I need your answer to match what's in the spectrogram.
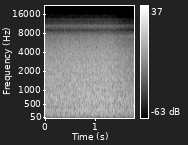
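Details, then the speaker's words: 1995 Ford F-150 replacement blower motor bench-tested on battery jumper leads: even airy whoosh, steady pitch, no rattle, wobble or scraping, much better than the old motor; normal blower motor. "That sounds much better than the last one."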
